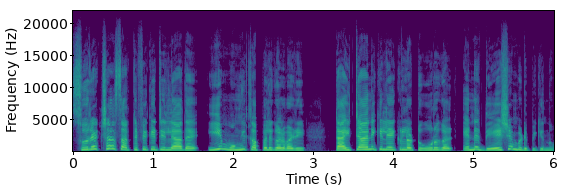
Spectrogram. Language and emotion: Malayalam, angry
